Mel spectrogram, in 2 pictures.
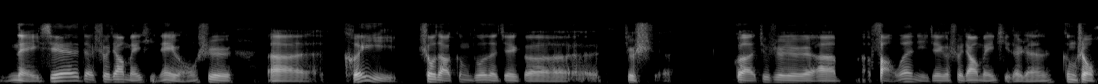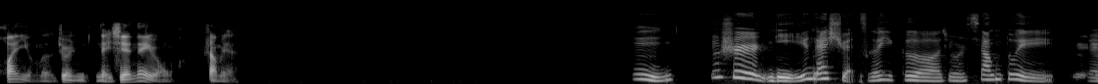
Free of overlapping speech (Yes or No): Yes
